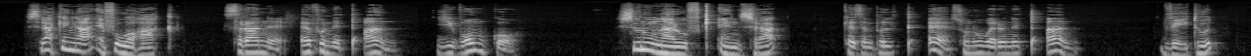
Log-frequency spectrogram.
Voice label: Dialog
